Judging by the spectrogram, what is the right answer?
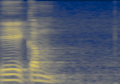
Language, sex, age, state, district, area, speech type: Sanskrit, male, 30-45, Karnataka, Dakshina Kannada, rural, read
